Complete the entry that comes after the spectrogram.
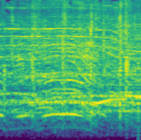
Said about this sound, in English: A big, big round of applause for Deja Waller.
